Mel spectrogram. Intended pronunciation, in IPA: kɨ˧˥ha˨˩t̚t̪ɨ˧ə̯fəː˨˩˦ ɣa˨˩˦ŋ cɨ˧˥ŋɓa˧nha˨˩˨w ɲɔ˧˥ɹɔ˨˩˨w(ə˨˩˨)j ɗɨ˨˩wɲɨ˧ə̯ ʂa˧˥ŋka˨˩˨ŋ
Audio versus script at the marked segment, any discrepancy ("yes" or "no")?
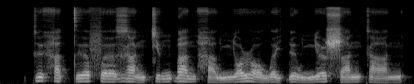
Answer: no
